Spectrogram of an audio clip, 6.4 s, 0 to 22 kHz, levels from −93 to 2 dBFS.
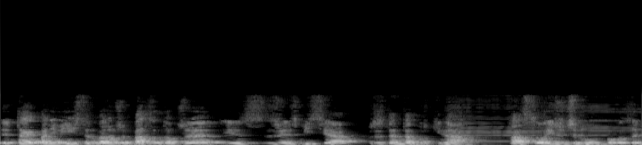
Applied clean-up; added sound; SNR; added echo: classical method WPE with log-MMSE.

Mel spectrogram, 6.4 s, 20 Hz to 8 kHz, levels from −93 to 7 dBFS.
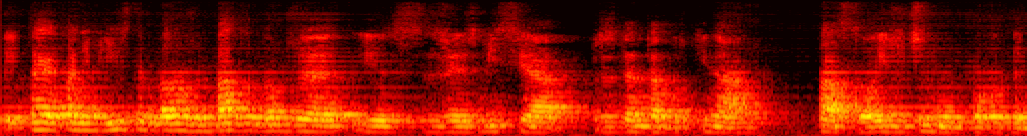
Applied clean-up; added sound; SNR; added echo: neural separator model SepFormer DNS4.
